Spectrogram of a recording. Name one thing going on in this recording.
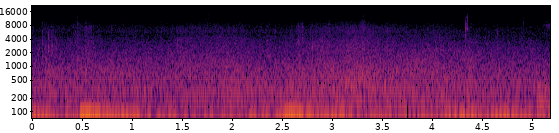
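Ocean waves lap gently and steadily.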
